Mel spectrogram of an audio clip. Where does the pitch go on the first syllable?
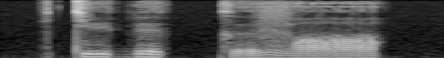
high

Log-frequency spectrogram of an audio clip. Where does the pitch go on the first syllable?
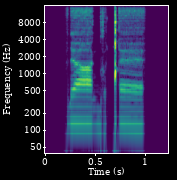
high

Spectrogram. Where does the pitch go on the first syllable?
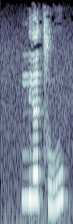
high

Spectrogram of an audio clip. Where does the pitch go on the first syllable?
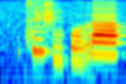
high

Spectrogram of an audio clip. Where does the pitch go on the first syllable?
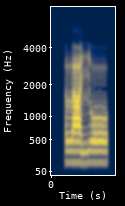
low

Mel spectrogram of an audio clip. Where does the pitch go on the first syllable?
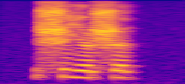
low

